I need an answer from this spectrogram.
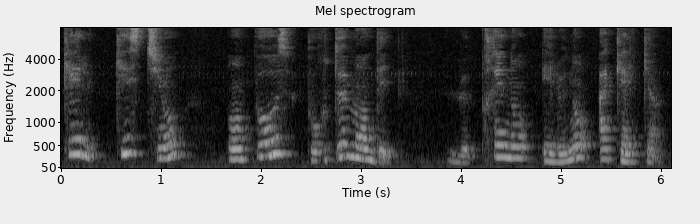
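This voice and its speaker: A woman teaching beginners at a whiteboard, her voice rising and falling a lot as she stresses each word. She speaks very slowly and deliberately, spelling out sounds. The room is echoey and she is heard from some distance off the mic. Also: on the high side, big pitch swings, a little mellow. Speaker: French teacher. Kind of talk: slow beginner French lesson at a whiteboard.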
